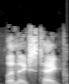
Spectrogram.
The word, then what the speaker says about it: Linux Tag: Linux Tag participants. I'm pronouncing it incorrectly. It's Linux Tag, like Linux Day, but it's in German, so Linux Tag is the correct pronunciation.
